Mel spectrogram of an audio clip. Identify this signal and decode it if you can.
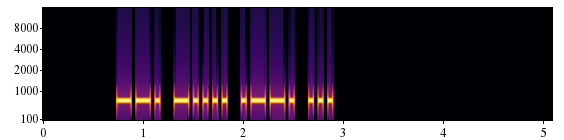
Morse code, heard as a keyed tone, about 25 wpm, 700 Hz. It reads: G6PS
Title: DXCC-100 Call Signs - 4 Characters - Repeated 3x - 25wpm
